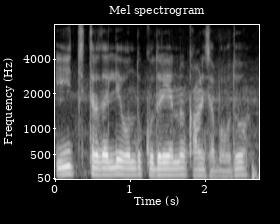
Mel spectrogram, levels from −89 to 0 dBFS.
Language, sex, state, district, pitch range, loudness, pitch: Kannada, male, Karnataka, Koppal, 120-125 Hz, -16 LUFS, 120 Hz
